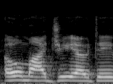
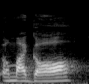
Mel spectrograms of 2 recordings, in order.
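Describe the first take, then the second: First: The last word ends with a clear d sound. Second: The last word ends without a d sound. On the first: "instead of saying" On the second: "we say, oh my gaw, like G-A-W"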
